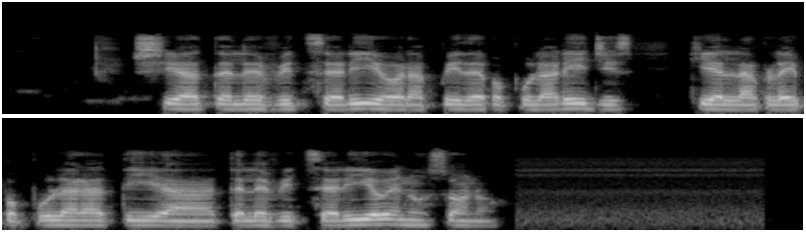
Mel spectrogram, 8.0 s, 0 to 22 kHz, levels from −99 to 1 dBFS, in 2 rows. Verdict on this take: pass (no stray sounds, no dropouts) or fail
pass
